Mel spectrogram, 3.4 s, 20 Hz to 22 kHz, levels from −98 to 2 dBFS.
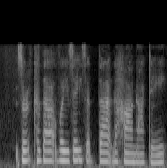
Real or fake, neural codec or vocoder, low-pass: fake; codec, 16 kHz, 1.1 kbps, Voila-Tokenizer; 7.2 kHz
